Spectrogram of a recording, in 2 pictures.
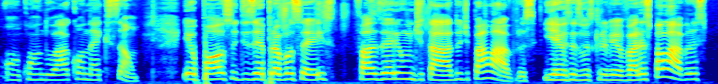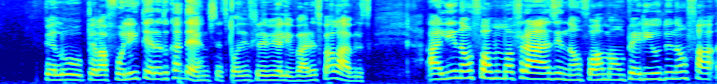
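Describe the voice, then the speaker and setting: A woman's voice: mid-range voice, dry recording. Brazilian woman teacher, dry close sound. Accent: Brazilian Portuguese. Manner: explanatory, frequent "tá?" check-ins. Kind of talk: online grammar lesson.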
